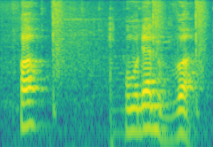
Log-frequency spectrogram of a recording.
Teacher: Jadi udara bergerak melewati gigi atas dan lower lip, or it also called labiodental. Jadi ada penyempitan yang dilakukan oleh gigi bagian atas dan bibir bagian bawah.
